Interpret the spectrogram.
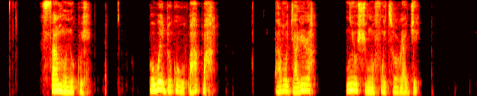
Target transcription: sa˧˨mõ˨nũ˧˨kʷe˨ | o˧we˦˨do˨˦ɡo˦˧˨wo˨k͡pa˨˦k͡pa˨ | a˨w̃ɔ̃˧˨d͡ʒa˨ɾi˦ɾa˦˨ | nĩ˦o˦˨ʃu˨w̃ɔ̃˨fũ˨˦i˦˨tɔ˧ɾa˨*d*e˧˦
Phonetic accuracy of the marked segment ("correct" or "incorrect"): incorrect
